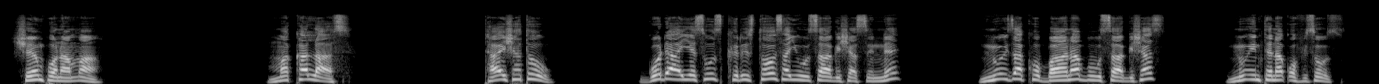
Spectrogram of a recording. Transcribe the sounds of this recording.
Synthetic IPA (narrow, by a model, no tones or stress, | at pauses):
ʃɛmpːɔnɐmːaː | mɐkːɐlːɐɐs | t̪ɐɪʃɐt̪ɔw | ɡɔd̪aːjɛsuːskɪɾɪst̪o̞ːsɐjuːsaːɡɪʃɐsːɪnːɛ | nʊɪzɐkːɔbaːnɐbuːsːaːɡɪʃɐs | nʊɪnt̪ːɛnɐkʼɔfɪso̞ːs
